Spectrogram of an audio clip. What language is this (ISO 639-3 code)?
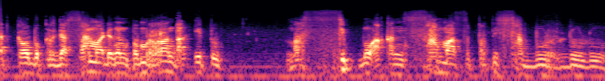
ind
